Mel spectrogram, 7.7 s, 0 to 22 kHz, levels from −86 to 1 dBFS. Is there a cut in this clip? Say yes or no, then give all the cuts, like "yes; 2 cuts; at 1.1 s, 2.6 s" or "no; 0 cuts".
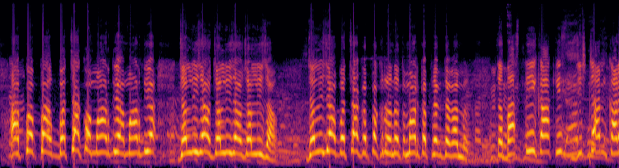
no; 0 cuts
